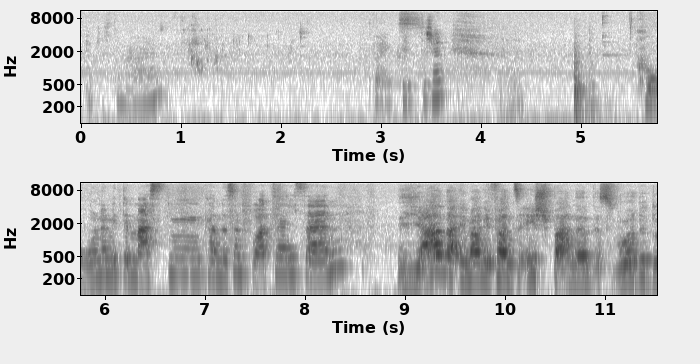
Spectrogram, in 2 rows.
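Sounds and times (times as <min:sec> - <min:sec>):
soft liquid drips: 0:00.0 - 0:02.4
water poured into a glass: 0:01.0 - 0:02.4
speech: 0:03.2 - 0:04.0, 0:05.6 - 0:11.5.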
